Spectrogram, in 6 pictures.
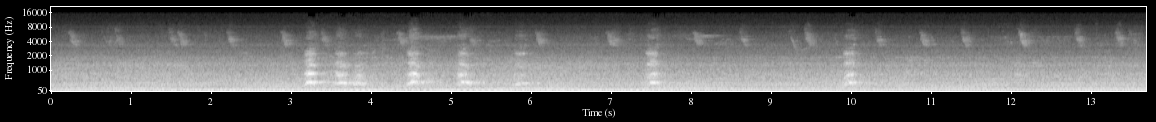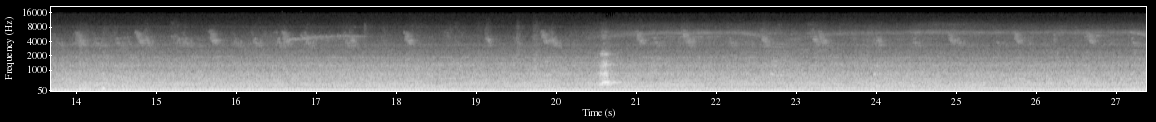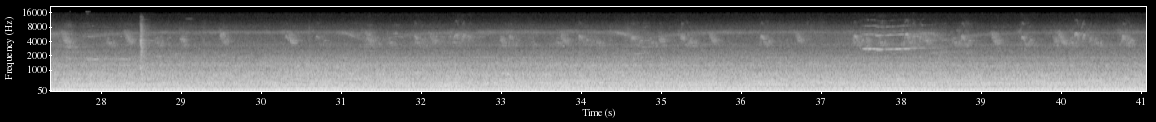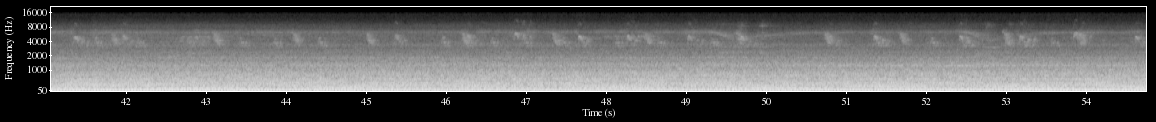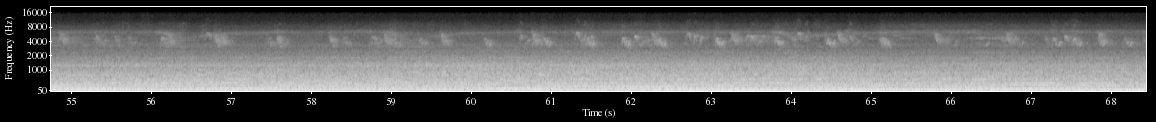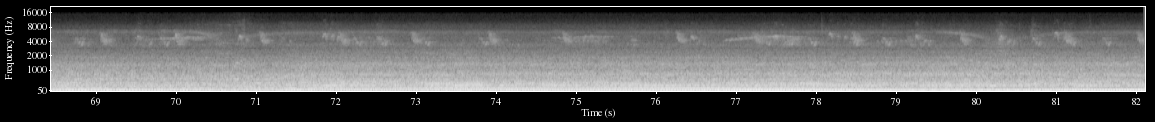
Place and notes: Maribor, Medvedova, Babica - friday morning lawnmovers
at exactly 10am on a friday morning in summer the neighborhood fills with the sounds of lawnmowers.
Maribor, Slovenia, 15 June 2012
